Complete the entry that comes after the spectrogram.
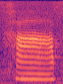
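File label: "haap6", Cantonese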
